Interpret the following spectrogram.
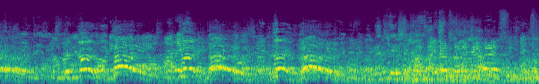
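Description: Crowd chatter: many people talking and calling out over one another at once in a packed hall.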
